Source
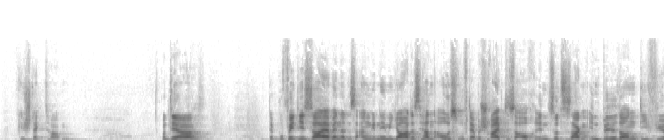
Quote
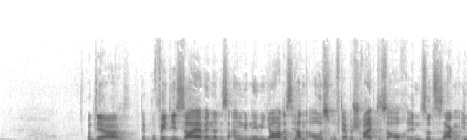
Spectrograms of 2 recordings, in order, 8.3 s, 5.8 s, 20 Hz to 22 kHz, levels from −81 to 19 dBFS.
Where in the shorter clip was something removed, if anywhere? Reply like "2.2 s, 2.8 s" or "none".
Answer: 1.7 s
